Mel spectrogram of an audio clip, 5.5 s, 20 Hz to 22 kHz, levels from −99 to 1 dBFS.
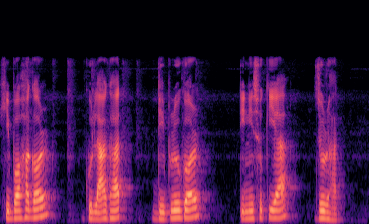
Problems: background sounds at intervals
